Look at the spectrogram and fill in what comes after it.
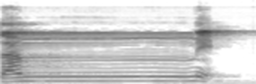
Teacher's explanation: Dibaca memasukkan suara tanwin ke dalam mim dengan dengung. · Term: idgham bi gunnah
